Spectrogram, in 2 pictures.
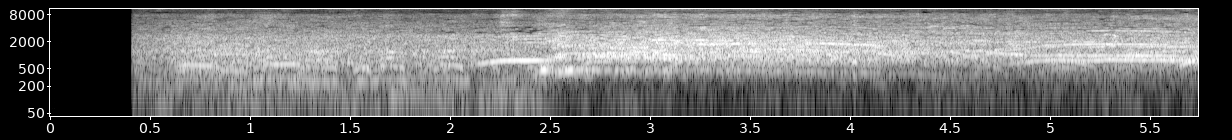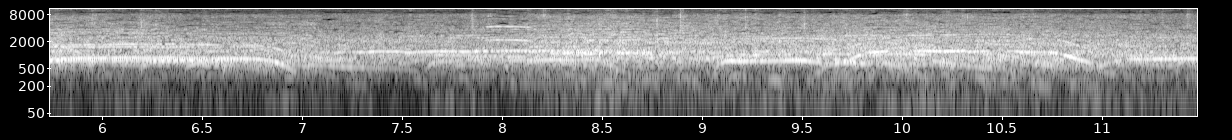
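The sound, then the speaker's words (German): Stadium crowd at the final kick of a football penalty shootout: a dense mass of voices that surges into loud cheering and whoops after the opening seconds, then stays loud and sustained to the end. “der letzte Strafstoß, der klang dann folgendermaßen, zumindest aus der Sicht von Annika.”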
